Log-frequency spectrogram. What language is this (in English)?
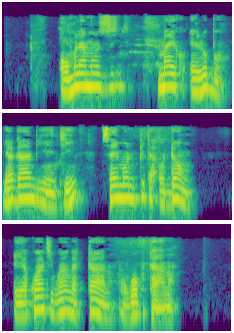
Ganda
